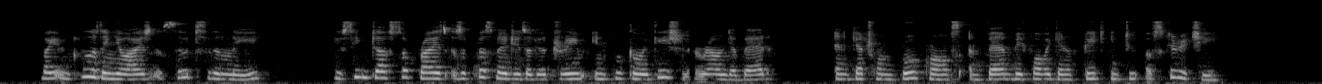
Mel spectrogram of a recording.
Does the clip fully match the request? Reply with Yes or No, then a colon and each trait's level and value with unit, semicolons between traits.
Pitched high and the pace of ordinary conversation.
Yes: very high, 250 Hz; average, 160 wpm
